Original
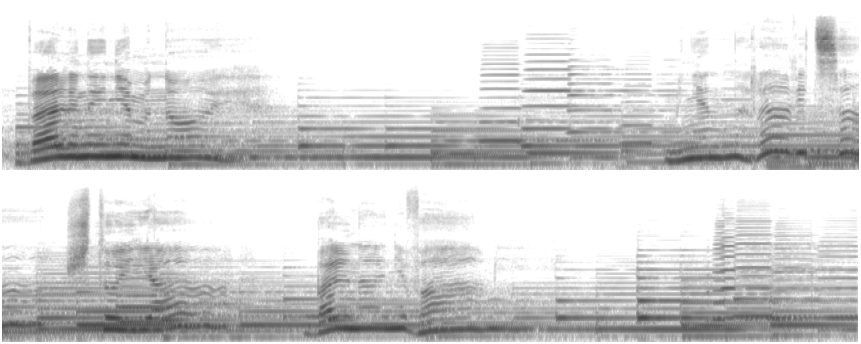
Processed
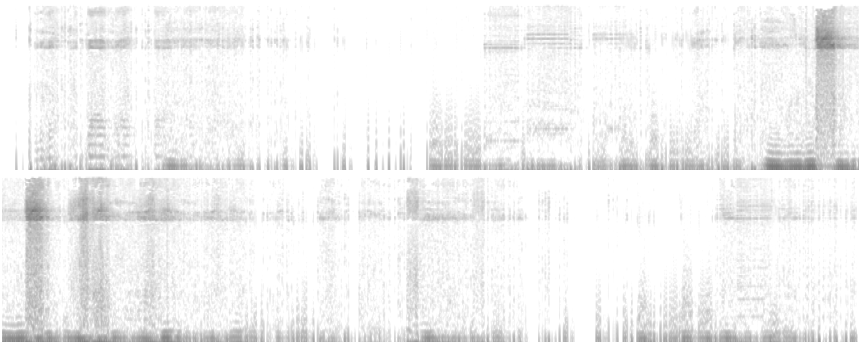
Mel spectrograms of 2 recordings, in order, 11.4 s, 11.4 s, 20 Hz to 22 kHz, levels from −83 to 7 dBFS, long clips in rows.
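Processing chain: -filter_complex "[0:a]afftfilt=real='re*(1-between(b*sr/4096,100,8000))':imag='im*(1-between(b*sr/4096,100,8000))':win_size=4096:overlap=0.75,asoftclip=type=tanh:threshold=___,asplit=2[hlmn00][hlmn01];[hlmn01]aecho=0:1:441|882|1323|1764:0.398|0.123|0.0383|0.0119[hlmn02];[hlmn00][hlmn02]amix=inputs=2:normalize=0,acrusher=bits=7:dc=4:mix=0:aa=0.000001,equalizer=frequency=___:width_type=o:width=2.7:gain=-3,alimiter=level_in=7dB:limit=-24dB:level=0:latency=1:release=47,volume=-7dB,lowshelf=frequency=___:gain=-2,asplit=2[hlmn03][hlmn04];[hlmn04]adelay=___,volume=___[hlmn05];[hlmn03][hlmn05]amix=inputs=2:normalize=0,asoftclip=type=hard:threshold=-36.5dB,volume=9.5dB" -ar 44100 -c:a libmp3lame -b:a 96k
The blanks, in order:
-19.5dB, 210, 490, 45, -13dB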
